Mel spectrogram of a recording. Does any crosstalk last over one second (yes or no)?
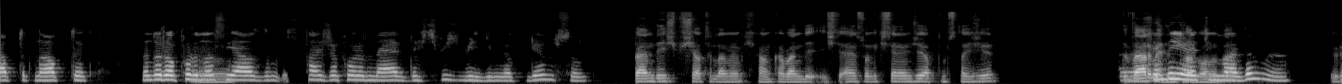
yes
